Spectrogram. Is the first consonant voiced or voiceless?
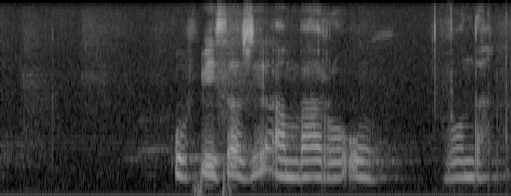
voiceless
